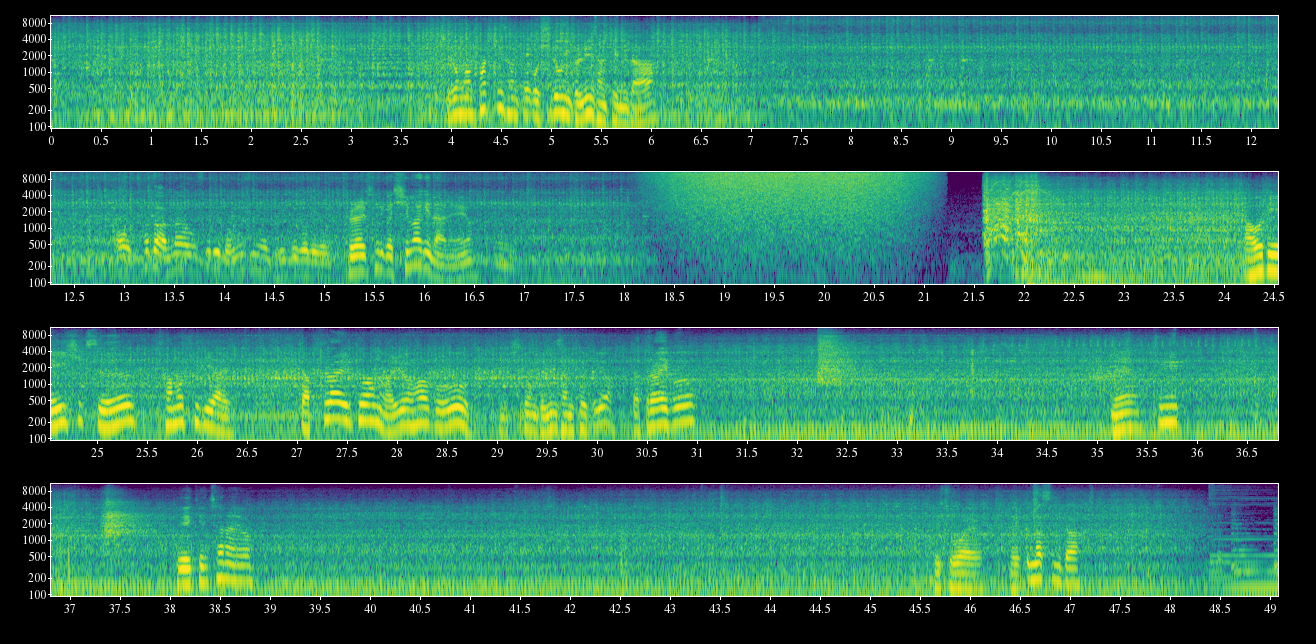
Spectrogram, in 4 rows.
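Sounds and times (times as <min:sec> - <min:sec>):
diesel engine idling: 0:00.0 - 0:04.3, 0:06.0 - 0:20.4, 0:38.9 - 0:49.0
bright even hiss: 0:18.1 - 0:21.2.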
